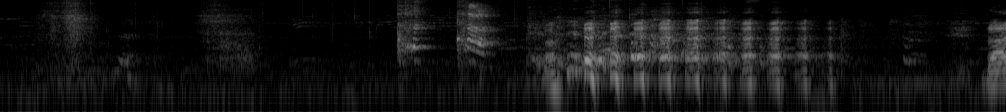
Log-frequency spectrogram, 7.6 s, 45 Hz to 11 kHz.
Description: This 11 month old baby is copying elders around and faking cough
